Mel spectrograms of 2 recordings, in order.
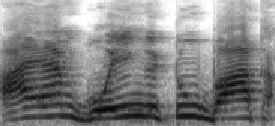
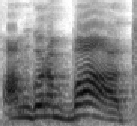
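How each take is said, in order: First: It is said with the full form 'going to'. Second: It is said with the reduced form 'gonna'. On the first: "पहले कैसे बोलते थे" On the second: "गोइंग टू को short में slang कर दिया, गोना कर दिया"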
